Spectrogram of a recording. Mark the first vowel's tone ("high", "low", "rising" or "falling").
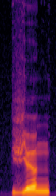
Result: low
